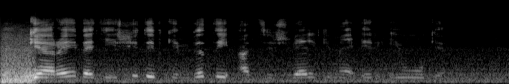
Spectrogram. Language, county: Lithuanian, Vilnius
